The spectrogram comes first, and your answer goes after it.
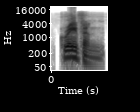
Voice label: "graven", American

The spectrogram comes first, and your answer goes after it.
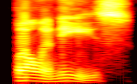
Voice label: "Balinese", American

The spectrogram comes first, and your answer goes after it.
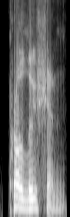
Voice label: "prolusion", American

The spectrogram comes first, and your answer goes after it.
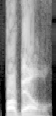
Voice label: barbell, American

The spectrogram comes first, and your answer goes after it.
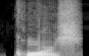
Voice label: "course", American

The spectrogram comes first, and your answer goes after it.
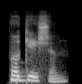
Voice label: "purgation", Indian; Dictionary

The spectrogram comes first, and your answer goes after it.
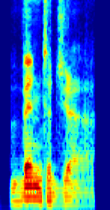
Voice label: "vintager", British

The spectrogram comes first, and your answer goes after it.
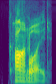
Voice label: "conoid", American

